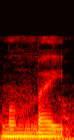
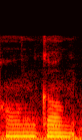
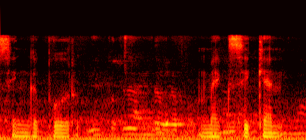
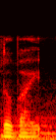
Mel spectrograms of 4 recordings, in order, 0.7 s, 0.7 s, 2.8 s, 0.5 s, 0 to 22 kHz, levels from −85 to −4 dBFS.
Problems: background conversations at intervals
